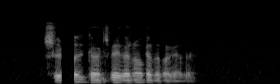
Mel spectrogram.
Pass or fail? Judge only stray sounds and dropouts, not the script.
fail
